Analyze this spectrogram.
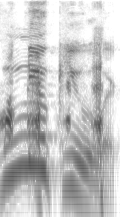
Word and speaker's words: nuclear: It's nuclear.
